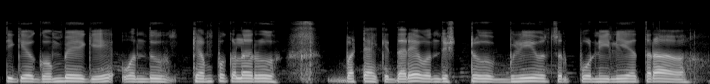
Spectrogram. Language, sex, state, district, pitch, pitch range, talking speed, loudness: Kannada, male, Karnataka, Dharwad, 135 Hz, 130-140 Hz, 65 wpm, -20 LUFS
